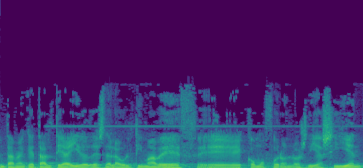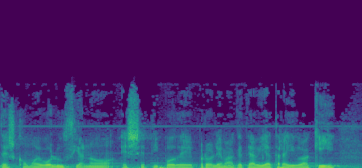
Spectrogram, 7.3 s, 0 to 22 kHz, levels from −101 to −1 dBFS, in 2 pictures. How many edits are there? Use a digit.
0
